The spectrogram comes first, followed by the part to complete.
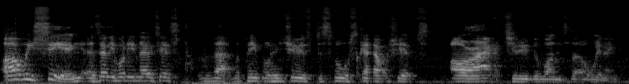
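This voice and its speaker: A man co-hosting a game tournament, excitable and joking in casual chat. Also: mid-range voice, moderate pace. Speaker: tournament co-host. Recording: distant mic with loud noise.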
